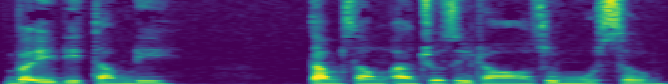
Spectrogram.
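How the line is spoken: Gentle soft voice. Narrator (Vietnamese): người đàn ông thoáng dịu dàng, nhẹ giọng nói

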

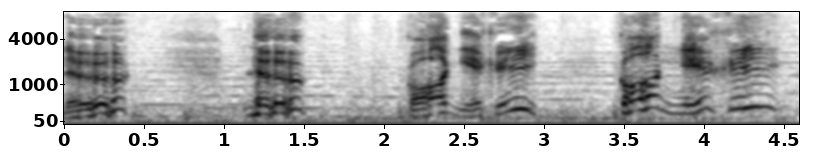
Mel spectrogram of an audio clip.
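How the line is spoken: Laughing loudly. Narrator (Vietnamese): Vị nghĩa huynh nọ cười lớn nói

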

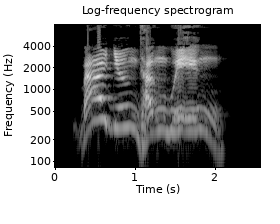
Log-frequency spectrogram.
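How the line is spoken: Loud shout. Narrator (Vietnamese): Nó hét lớn

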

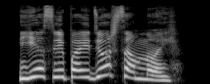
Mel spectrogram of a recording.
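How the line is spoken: Shouted, female voice. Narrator (Russian): крикнула гадюка, женщина, судя по голосу

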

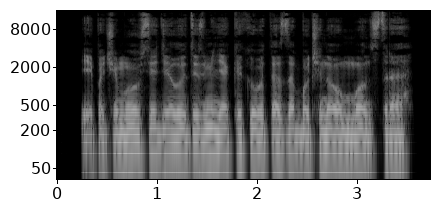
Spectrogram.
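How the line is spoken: Sighing. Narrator (Russian): я вздыхал

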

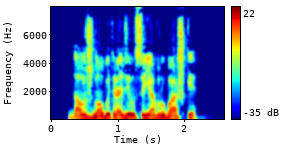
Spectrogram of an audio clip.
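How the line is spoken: Exclamation. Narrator (Russian): воскликнул

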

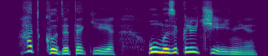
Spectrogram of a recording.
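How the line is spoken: Nervous giggle, teacher. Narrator (Russian): нервно хихикнула учительница

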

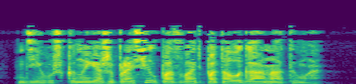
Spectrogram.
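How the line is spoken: Irritated remark. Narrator (Russian): Некоторые раздраженно бросают

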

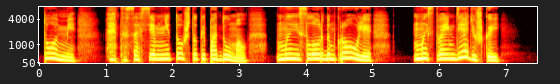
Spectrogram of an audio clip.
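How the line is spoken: Exclaiming. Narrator (Russian): она воскликнула

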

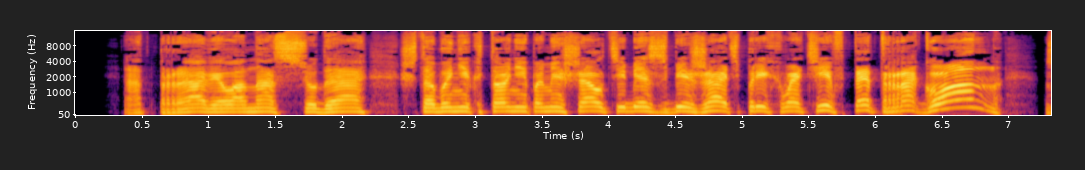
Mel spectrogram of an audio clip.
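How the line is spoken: Angry shout. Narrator (Russian): злобно крикнул Корнелиус

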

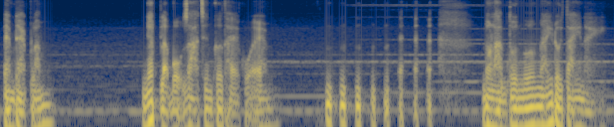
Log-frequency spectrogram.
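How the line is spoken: Leering whisper in ear. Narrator (Vietnamese): Hắn, miệng nhợn nở một nụ cười đều cáng, ghé vào tai cô mà thì thầm

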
